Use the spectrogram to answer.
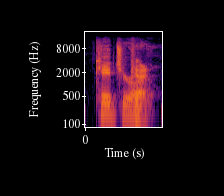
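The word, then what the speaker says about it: Cape Girardeau: It's hard to pronounce. It is Oh, is it is it Cape Gerardo? Yep. Cape Gerardo just came to me.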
